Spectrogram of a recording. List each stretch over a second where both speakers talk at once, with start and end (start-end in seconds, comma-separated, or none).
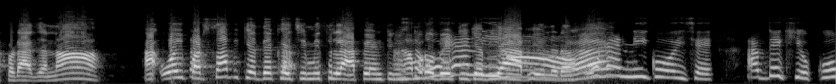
3.9-6.0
